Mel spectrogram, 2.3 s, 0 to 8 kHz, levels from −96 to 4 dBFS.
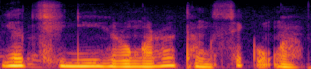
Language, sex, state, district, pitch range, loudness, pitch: Garo, male, Meghalaya, North Garo Hills, 120-145 Hz, -16 LUFS, 125 Hz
